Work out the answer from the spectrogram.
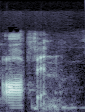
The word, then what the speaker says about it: often: here is silent yes the t is silent so it sounds like often did the british accent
